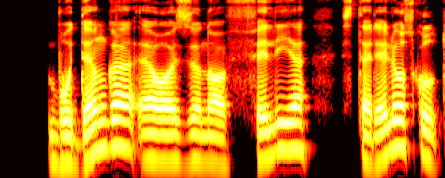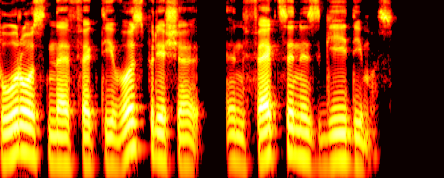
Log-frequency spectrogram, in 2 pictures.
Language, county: Lithuanian, Marijampolė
